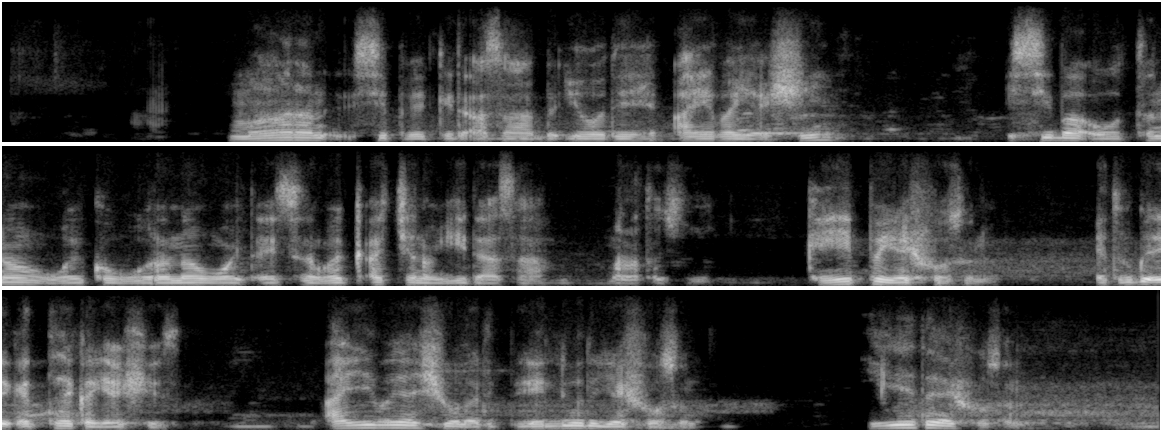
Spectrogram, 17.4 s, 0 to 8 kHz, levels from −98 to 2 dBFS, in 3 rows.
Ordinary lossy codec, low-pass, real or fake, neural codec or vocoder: Opus, 24 kbps; 7.2 kHz; real; none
